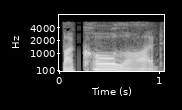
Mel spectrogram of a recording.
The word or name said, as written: Bacolod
